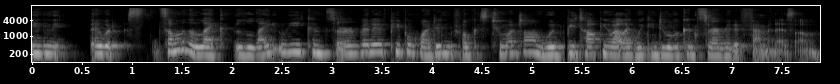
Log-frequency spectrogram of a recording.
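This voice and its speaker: A woman with an American accent speaks at a fairly quick pace in a fairly high pitch, her voice somewhat breathy with a dark, mellow tone and fairly even intonation. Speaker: academic researcher. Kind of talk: academic Q&A. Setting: video webinar. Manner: casual, filler-heavy.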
